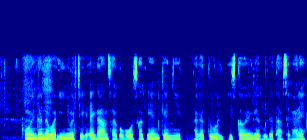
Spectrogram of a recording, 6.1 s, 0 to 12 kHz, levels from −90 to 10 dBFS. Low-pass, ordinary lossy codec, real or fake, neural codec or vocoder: 7.2 kHz; none; real; none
